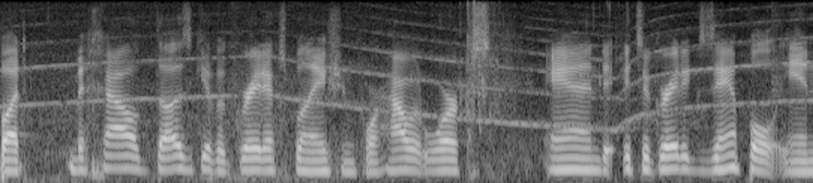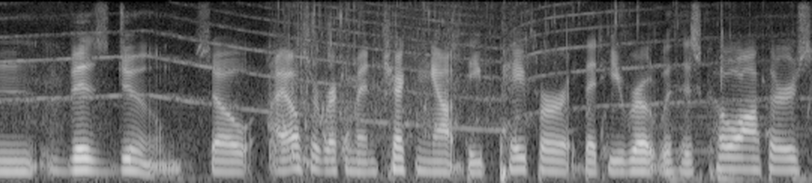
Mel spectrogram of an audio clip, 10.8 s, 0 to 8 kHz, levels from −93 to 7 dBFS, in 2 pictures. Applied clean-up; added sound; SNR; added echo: none; Motor vehicle (road) / Siren + Drip / Trickle, dribble / Water / Splash, splatter; 17 dB; none.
